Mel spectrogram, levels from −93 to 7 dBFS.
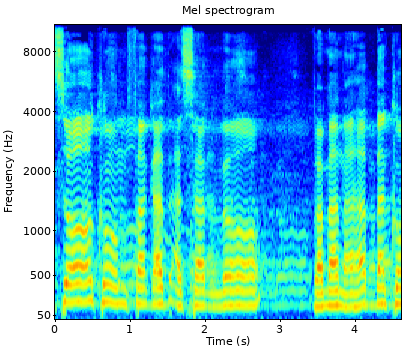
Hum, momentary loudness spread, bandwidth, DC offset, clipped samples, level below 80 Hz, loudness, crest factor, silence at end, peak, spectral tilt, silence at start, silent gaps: none; 11 LU; 11 kHz; under 0.1%; under 0.1%; -60 dBFS; -23 LUFS; 16 dB; 0 s; -8 dBFS; -5 dB/octave; 0 s; none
